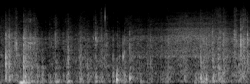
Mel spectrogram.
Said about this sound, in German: Ja, und jetzt müssen wir da die Schachtel aufmachen, ne? Die dabei liegt. Da sind die Pots drin.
